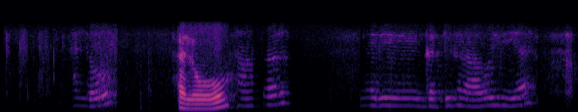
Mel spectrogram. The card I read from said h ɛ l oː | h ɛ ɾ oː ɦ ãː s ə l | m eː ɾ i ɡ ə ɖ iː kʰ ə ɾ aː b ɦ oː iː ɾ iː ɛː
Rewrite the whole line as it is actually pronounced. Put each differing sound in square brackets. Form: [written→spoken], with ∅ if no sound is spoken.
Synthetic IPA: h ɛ l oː | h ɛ [ɾ→l] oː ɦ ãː s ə [l→ɾ] | m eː ɾ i ɡ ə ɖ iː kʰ ə ɾ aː b ɦ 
